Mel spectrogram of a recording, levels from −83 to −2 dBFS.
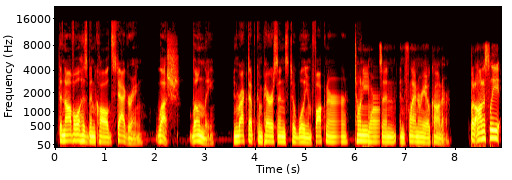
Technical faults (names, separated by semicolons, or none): call audio freeze; call bitrate drop; burst of packet loss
